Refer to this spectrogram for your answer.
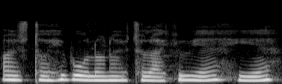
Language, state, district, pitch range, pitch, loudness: Sumi, Nagaland, Kohima, 190-210 Hz, 195 Hz, -13 LUFS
